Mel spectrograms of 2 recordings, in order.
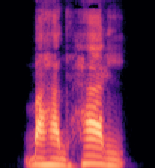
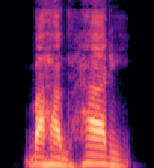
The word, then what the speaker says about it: bahaghari: It is the object marker which introduces another noun that is not the focus of the sentence, and that is bahaghari. Bahaghari.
